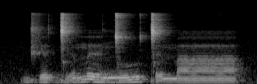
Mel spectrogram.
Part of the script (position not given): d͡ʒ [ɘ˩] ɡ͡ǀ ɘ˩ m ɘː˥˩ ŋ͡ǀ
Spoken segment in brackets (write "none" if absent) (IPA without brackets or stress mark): ɘ˩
